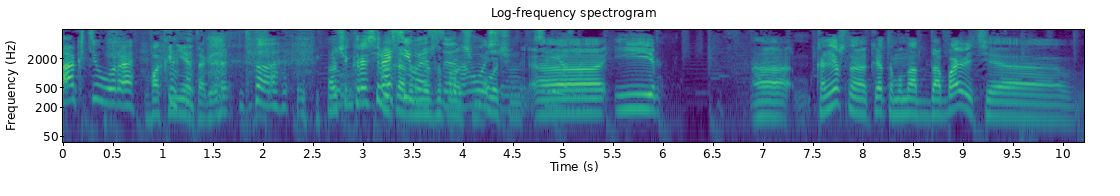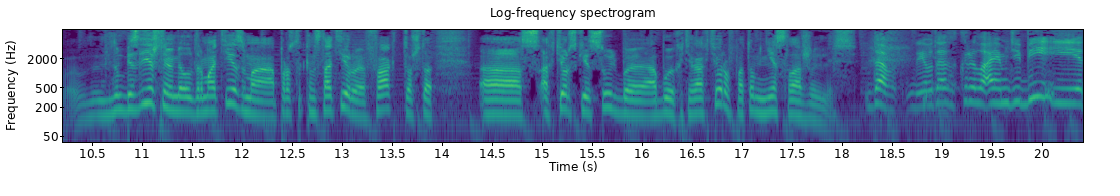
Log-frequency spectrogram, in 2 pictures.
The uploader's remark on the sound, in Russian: по телефону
